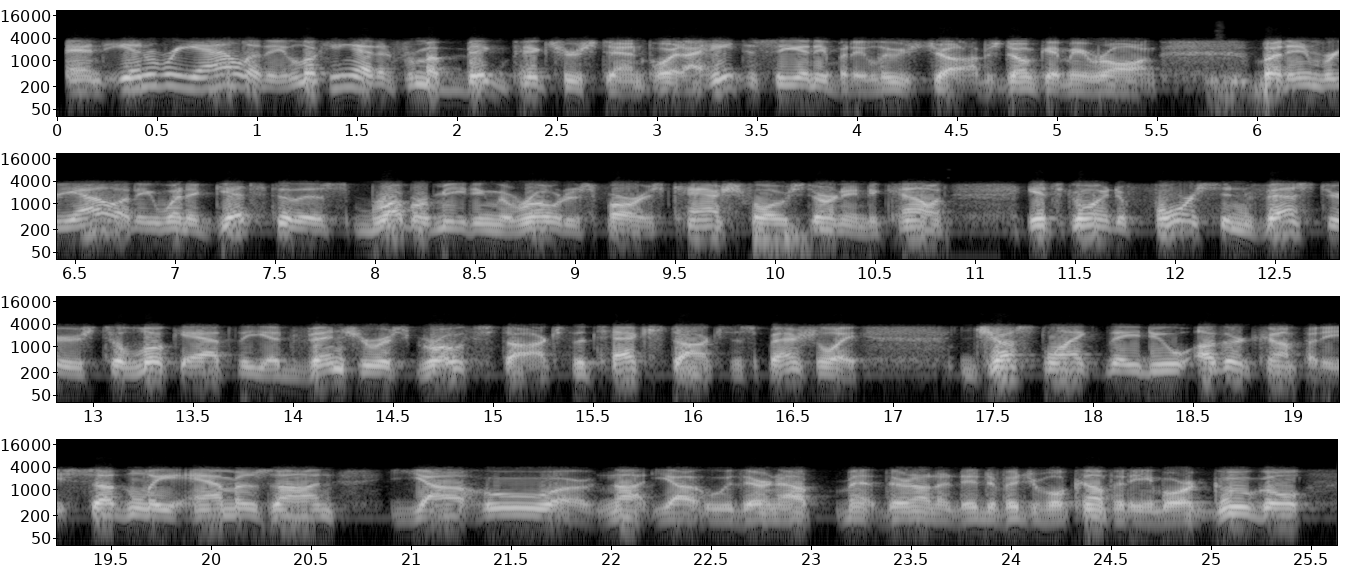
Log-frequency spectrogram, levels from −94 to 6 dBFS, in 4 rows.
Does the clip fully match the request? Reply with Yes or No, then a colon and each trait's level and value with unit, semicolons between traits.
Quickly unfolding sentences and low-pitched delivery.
No: average, 180 wpm; low, 120 Hz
